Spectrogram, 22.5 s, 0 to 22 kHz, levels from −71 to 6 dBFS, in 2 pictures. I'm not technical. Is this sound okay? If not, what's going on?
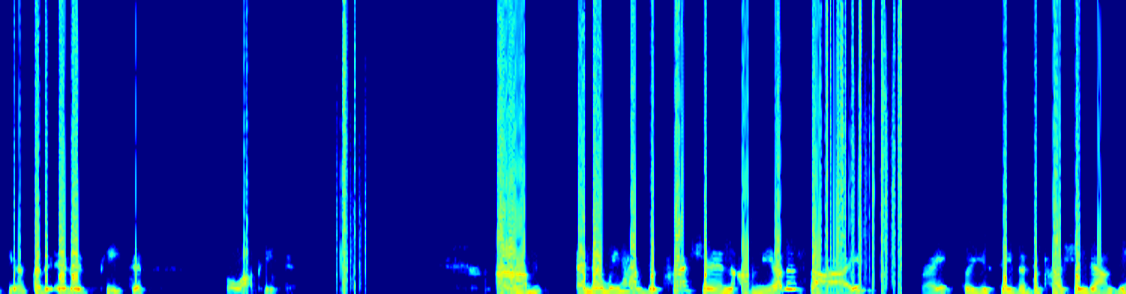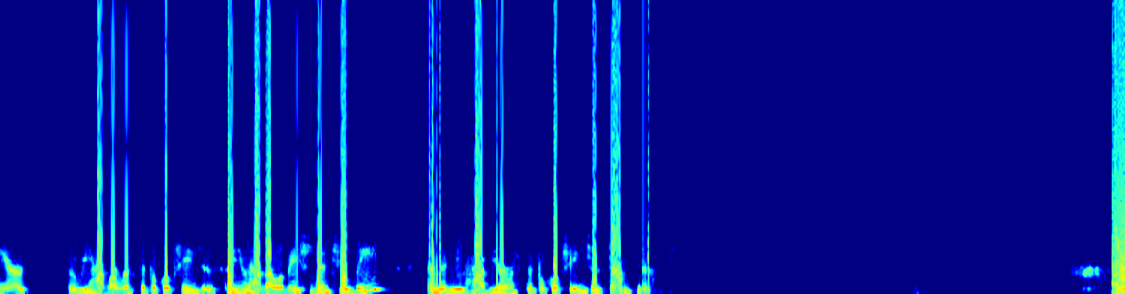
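No, there are two problems. The first is integer overflow, present all the way through. The loudest peaks push past the biggest number the system can store and flip to the opposite extreme instead of being capped. That gives harsh, violent cracks on a small fraction of the loudest moments, much sharper than ordinary distortion.

The second is cable scratch noise, a burst of scratchy rustling at 3.36 to 3.65 s and again at 8.19 to 9.01 s, roughly as loud as the sound itself. It's likely a worn cable or connector being moved, so the contact flickers.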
